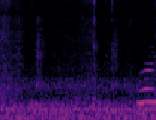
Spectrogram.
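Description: A cat begins a long, drawn-out meow near the end, over faint handling sounds.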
